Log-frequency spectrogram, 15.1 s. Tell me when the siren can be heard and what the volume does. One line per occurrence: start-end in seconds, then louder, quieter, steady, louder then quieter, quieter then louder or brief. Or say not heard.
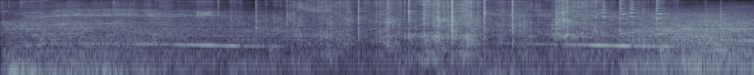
not heard.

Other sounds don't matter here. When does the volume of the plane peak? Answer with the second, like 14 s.
14 s.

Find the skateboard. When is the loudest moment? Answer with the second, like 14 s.
9 s.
